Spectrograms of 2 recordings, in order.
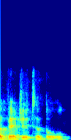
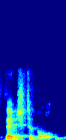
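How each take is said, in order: First: "vegetable" in four syllables, VEJ-E-TA-BLE; over-full vegetable. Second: "vegetable" said as VEJ-ta-ble; elided three-syllable vegetable. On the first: Lecturer showing the form to avoid, four-syllable "vegetable". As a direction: voice the middle E in "vegetable". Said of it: "it is not a". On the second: Lecturer correcting students' syllable count, three-syllable "vegetable". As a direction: drop the middle E of "vegetable": VEJ-tuh-bul. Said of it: "Vegetable is three syllables". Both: Shown as a demonstration.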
